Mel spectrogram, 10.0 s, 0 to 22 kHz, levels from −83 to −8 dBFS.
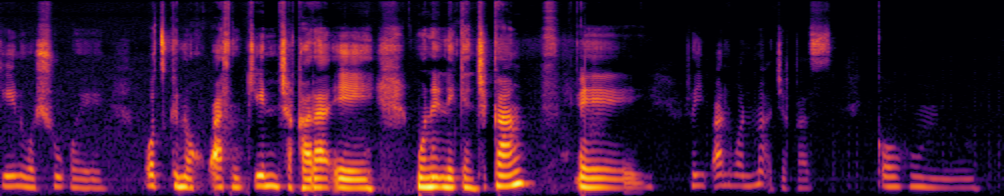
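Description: From 1.73 to 6.31 s the speech and its room background sink together by about 12 dB. This is automatic gain falling, where the gain control judged the input too loud, or its background noise too strong, and eased its gain down. Overlapping it, from 2.54 to 5.43 s, speech and background swell back by about 5 dB as automatic gain rising pulls the level up again, briefly countering the drop. The talker's own shifts near 1.5 and 6.0 s come through as natural distance changes. From 7.06 to 9.99 s a galloping dit-dit-dit of short buzzes at about 217 Hz sits well below the speech. These are GSM signalling bursts from a nearby 2G phone, rectified by the audio circuit.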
